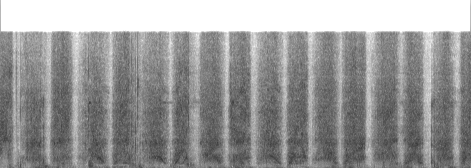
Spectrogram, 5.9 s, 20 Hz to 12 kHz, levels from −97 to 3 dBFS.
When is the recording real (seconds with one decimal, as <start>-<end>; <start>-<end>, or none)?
1.0-2.3; 3.1-3.9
